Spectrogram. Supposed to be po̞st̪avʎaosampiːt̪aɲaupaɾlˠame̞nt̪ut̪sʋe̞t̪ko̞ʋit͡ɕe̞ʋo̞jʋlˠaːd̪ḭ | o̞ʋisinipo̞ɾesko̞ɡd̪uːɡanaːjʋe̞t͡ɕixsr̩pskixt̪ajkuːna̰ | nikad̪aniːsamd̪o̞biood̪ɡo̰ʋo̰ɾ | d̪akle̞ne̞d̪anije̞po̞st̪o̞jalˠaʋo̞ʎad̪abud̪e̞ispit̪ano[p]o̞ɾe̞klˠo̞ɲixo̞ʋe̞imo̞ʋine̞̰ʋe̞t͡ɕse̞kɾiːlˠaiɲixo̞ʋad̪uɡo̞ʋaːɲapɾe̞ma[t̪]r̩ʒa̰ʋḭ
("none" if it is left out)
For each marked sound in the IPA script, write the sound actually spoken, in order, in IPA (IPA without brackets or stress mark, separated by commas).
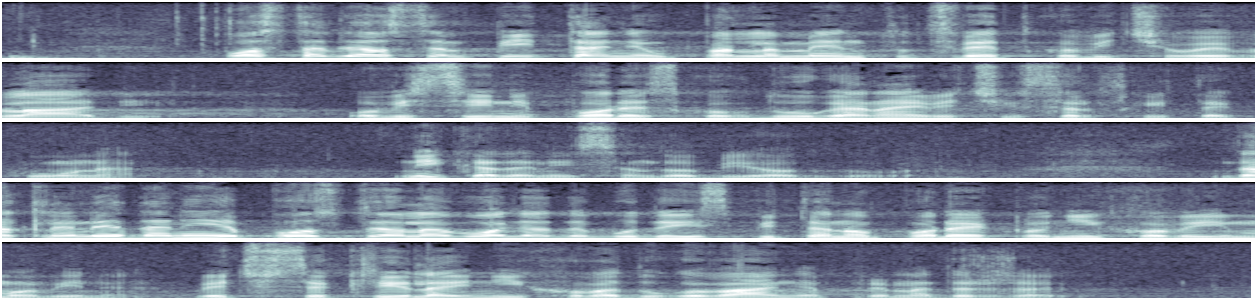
p, d̪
